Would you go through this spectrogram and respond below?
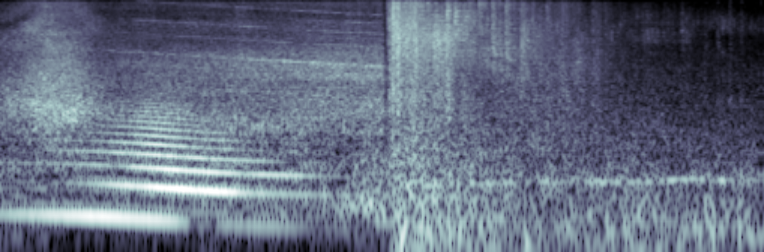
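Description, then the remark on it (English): A plane going down: its loud engine whine drops steadily in pitch for about four seconds, then a sudden booming explosion as it crashes gives way to a sustained roar of rumbling, crackling noise. “I see the plane now. Something's wrong. Hey. It's going down.”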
